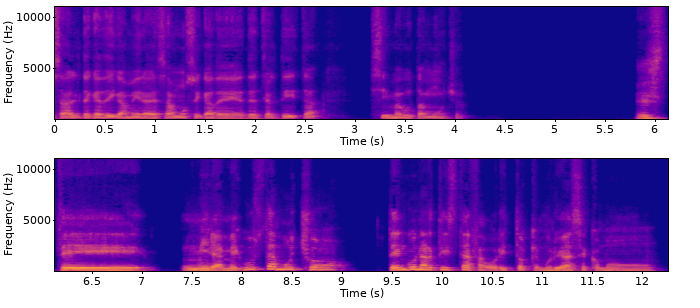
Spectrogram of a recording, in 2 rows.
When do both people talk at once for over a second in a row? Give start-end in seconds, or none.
none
